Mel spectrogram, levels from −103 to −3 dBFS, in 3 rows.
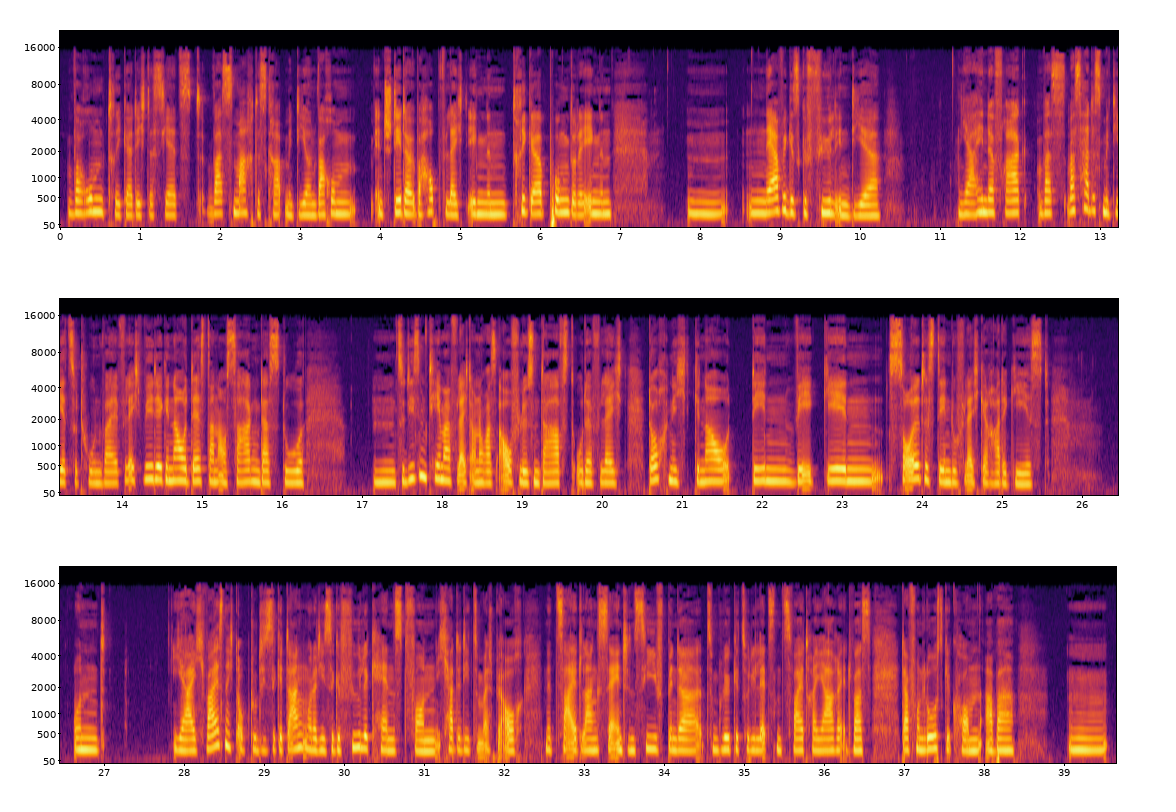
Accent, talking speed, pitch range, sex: German, 170 wpm, 195-220 Hz, female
